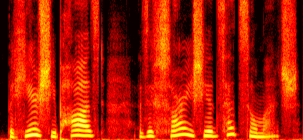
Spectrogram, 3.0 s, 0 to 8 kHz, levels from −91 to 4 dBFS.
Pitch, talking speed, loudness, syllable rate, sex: 260 Hz, 235 wpm, -17 LUFS, 6.0 syllables/s, female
